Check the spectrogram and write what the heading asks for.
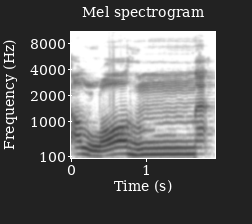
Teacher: اللہ کا لام موٹی آواز میں، بھاری آواز میں پڑھا جائے گا۔ اللہم نہیں کریں گے بلکہ اللہم۔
